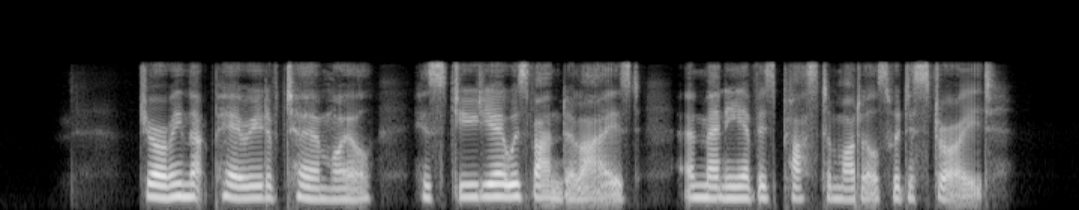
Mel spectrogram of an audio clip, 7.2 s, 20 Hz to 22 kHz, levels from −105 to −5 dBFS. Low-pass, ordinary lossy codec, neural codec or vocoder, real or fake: 7.2 kHz; none; codec, 16 kHz, 0.8 kbps, ZipCodec; fake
